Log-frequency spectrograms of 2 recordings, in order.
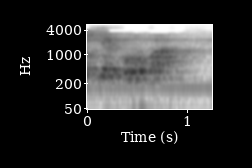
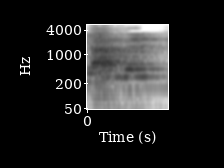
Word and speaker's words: Яхве: Получилось слово Иегова. Вот впоследствии в 19 веке ученые, обратившись к отцам церкви, поняли, что это ошибочное чтение, и в настоящее время условно имя читается как Яхве или Яхве.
